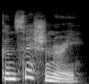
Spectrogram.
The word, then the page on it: concessionary: British English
